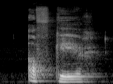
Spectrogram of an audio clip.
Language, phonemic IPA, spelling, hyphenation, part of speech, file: Dutch, /ˈɑf.keːr/, afkeer, af‧keer, noun, Nl-afkeer.ogg
- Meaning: 1. aversion, antipathy 2. the act of turning away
